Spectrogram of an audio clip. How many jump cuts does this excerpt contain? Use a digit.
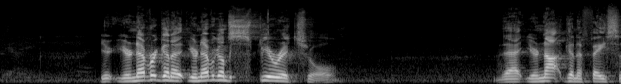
1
